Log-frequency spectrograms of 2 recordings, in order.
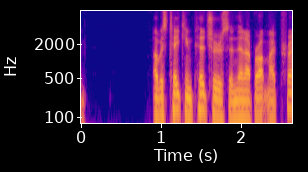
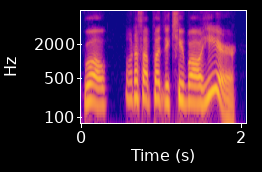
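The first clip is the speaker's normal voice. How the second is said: mock challenge; 10 semitones higher than usual. Retold challenge to bar player.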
